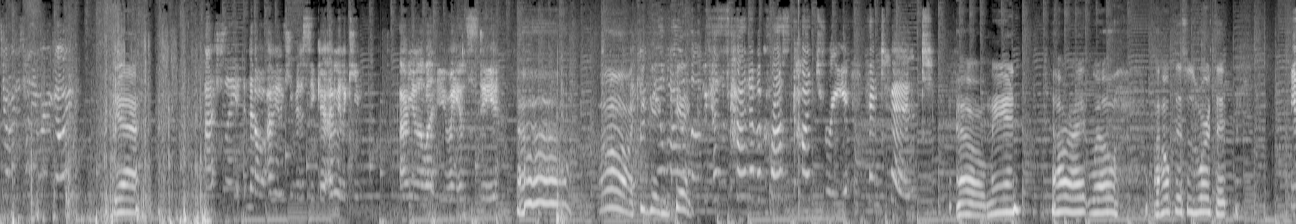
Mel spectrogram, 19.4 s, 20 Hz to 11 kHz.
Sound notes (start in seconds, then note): 2.6 box rattles; 7.7 dad moans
